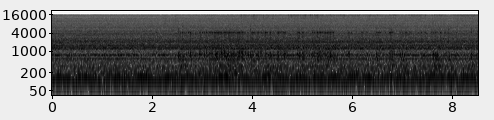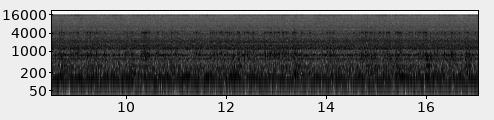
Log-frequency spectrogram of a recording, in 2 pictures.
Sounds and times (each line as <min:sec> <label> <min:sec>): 0:01.6 noises from computer fan 0:17.0
0:02.5 computer harddisk 0:17.0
